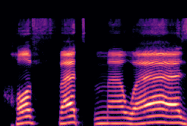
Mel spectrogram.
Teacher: kalau dia dibaca wasal maka dia menjadi Mad Silah qasirah sedangkan ketika waqaf atau menghentikan bacaan tidak dibaca panjang melainkan disukunkan saja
